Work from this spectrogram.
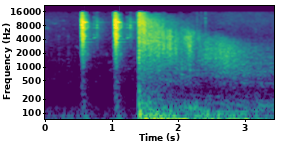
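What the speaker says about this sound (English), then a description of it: "Damage done by the nade" A grenade detonates in a Counter-Strike match at a professional tournament, a heavy booming blast with a long rumbling tail, preceded by two sharp gunshot cracks.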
